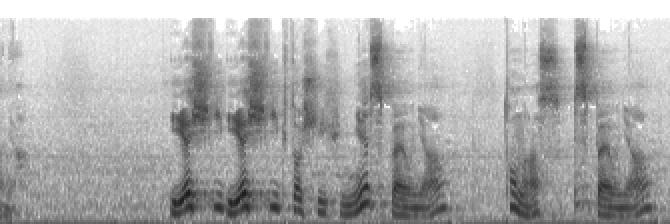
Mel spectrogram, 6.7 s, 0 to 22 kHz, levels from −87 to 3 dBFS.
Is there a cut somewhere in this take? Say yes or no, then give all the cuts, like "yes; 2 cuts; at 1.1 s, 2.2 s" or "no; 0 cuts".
yes; 2 cuts; at 2.3 s, 5.7 s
